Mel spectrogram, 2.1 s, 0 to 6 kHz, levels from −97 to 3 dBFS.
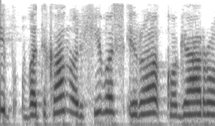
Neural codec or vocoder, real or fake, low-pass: none; real; 5.4 kHz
